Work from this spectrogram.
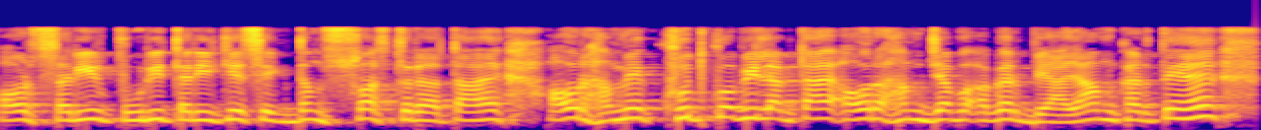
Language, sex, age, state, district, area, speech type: Hindi, male, 30-45, Uttar Pradesh, Jaunpur, rural, spontaneous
